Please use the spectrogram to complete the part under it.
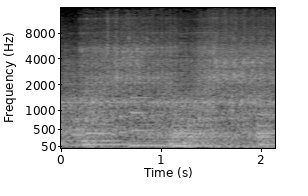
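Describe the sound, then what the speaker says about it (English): A steady grinding drill buzz bores holes into wood for jewelry boxes, a continuous close-up whir with slight shifts in pitch and no talking. "just drilling the holes now, just lining them all up with my marks"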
